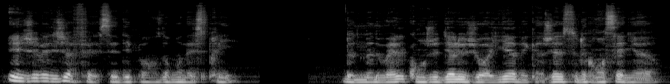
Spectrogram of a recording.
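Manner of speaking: usual speaking voice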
